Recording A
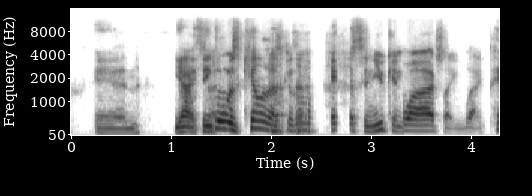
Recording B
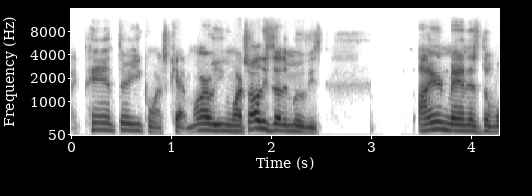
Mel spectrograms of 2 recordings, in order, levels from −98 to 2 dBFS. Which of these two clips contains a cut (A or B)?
A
